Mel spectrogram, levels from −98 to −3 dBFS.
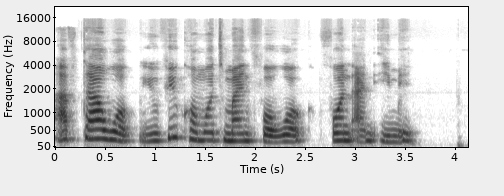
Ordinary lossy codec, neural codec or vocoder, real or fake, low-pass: Opus, 32 kbps; none; real; 14.4 kHz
